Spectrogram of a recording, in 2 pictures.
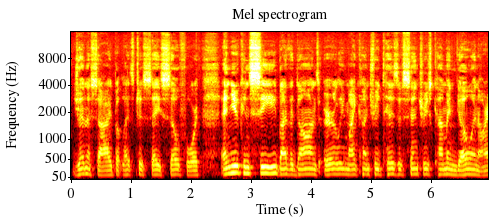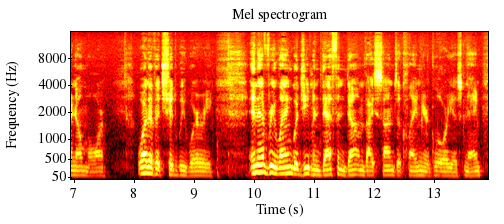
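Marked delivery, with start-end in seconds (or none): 2.5-13.8 declaiming with mock grandeur; reading a poem. Teacher reading the sonnet aloud to class, mock-grand. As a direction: read it like a pompous anthem.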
